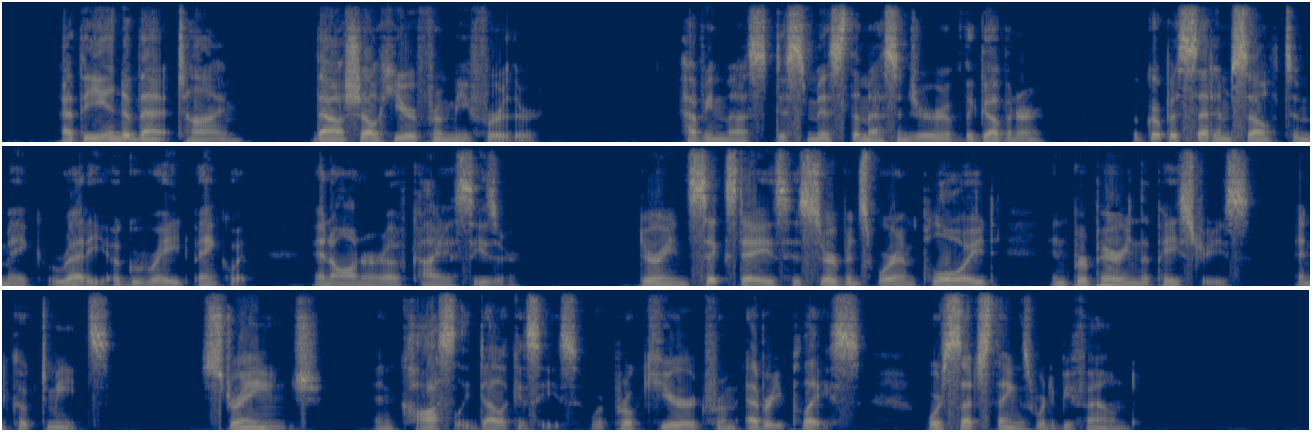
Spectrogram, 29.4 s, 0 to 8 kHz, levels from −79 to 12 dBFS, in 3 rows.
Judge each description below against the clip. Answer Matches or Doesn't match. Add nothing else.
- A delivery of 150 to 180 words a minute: Doesn't match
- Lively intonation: Doesn't match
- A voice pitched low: Matches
